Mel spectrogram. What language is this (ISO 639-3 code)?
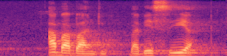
xho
